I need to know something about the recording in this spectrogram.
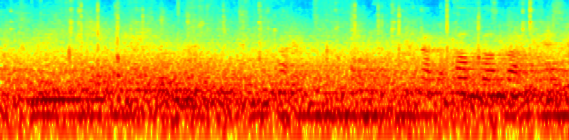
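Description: Footsteps of a person walking on a hard floor in an echoing underground pedestrian tunnel, about two steps a second, over a steady low hum. A voice-like sound wavers up and down near the end.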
